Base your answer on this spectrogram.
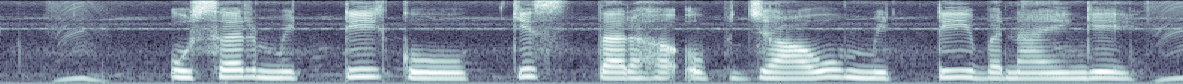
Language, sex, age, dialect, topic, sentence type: Hindi, female, 18-24, Garhwali, agriculture, question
